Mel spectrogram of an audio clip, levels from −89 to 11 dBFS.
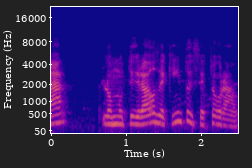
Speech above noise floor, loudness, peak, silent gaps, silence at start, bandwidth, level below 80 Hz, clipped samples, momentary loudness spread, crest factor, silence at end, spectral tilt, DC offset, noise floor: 32 dB; -37 LUFS; -18 dBFS; none; 0 s; 9.4 kHz; -80 dBFS; under 0.1%; 9 LU; 20 dB; 0 s; -5 dB/octave; under 0.1%; -69 dBFS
